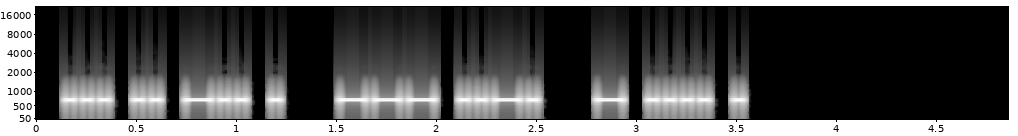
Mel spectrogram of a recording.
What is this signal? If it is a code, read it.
Morse code, heard as a keyed tone, about 28 wpm, 700 Hz. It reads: SIDE OF THE
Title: Sets of 5 Words Encore 28wpm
